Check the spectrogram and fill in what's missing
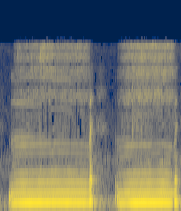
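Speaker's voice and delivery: vvv with top teeth on lip; buzzing V. Shown as a demonstration. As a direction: buzz the V. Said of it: "top teeth on the bottom lip".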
